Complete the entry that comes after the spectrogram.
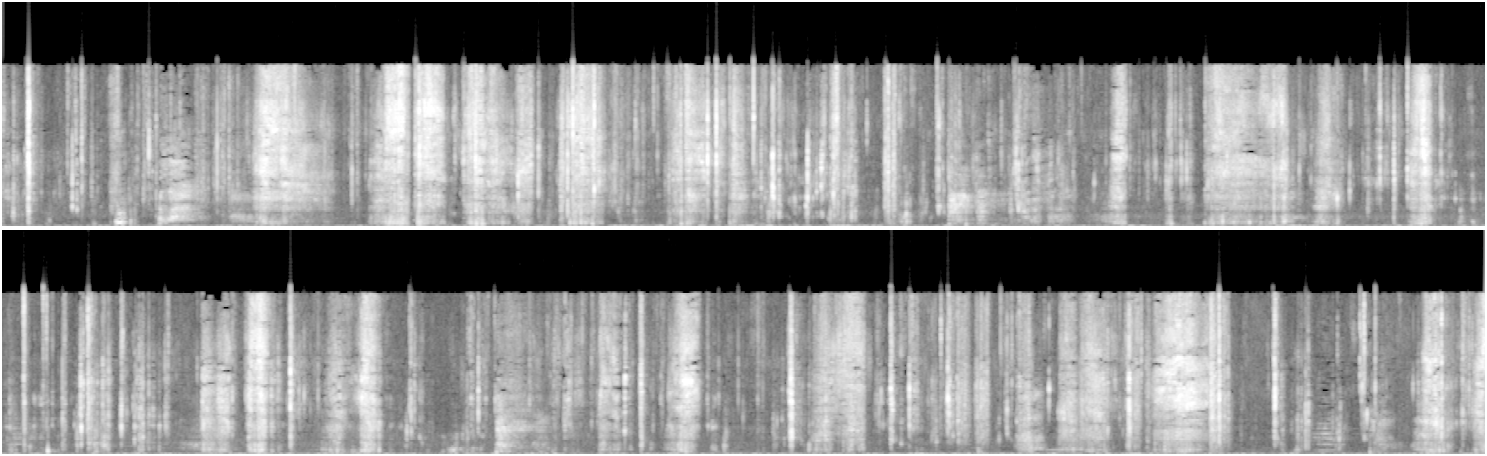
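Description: Close-miked eating of tender steamed chicken: biting and chewing with frequent short, wet clicks and smacks.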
